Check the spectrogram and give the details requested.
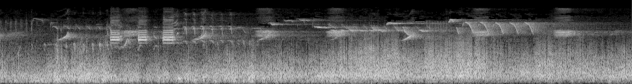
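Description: Songbirds chirping, with a short rising note repeated about every two-thirds of a second, a few quick trills and some higher whistles, over a loud, steady rushing noise like wind.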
